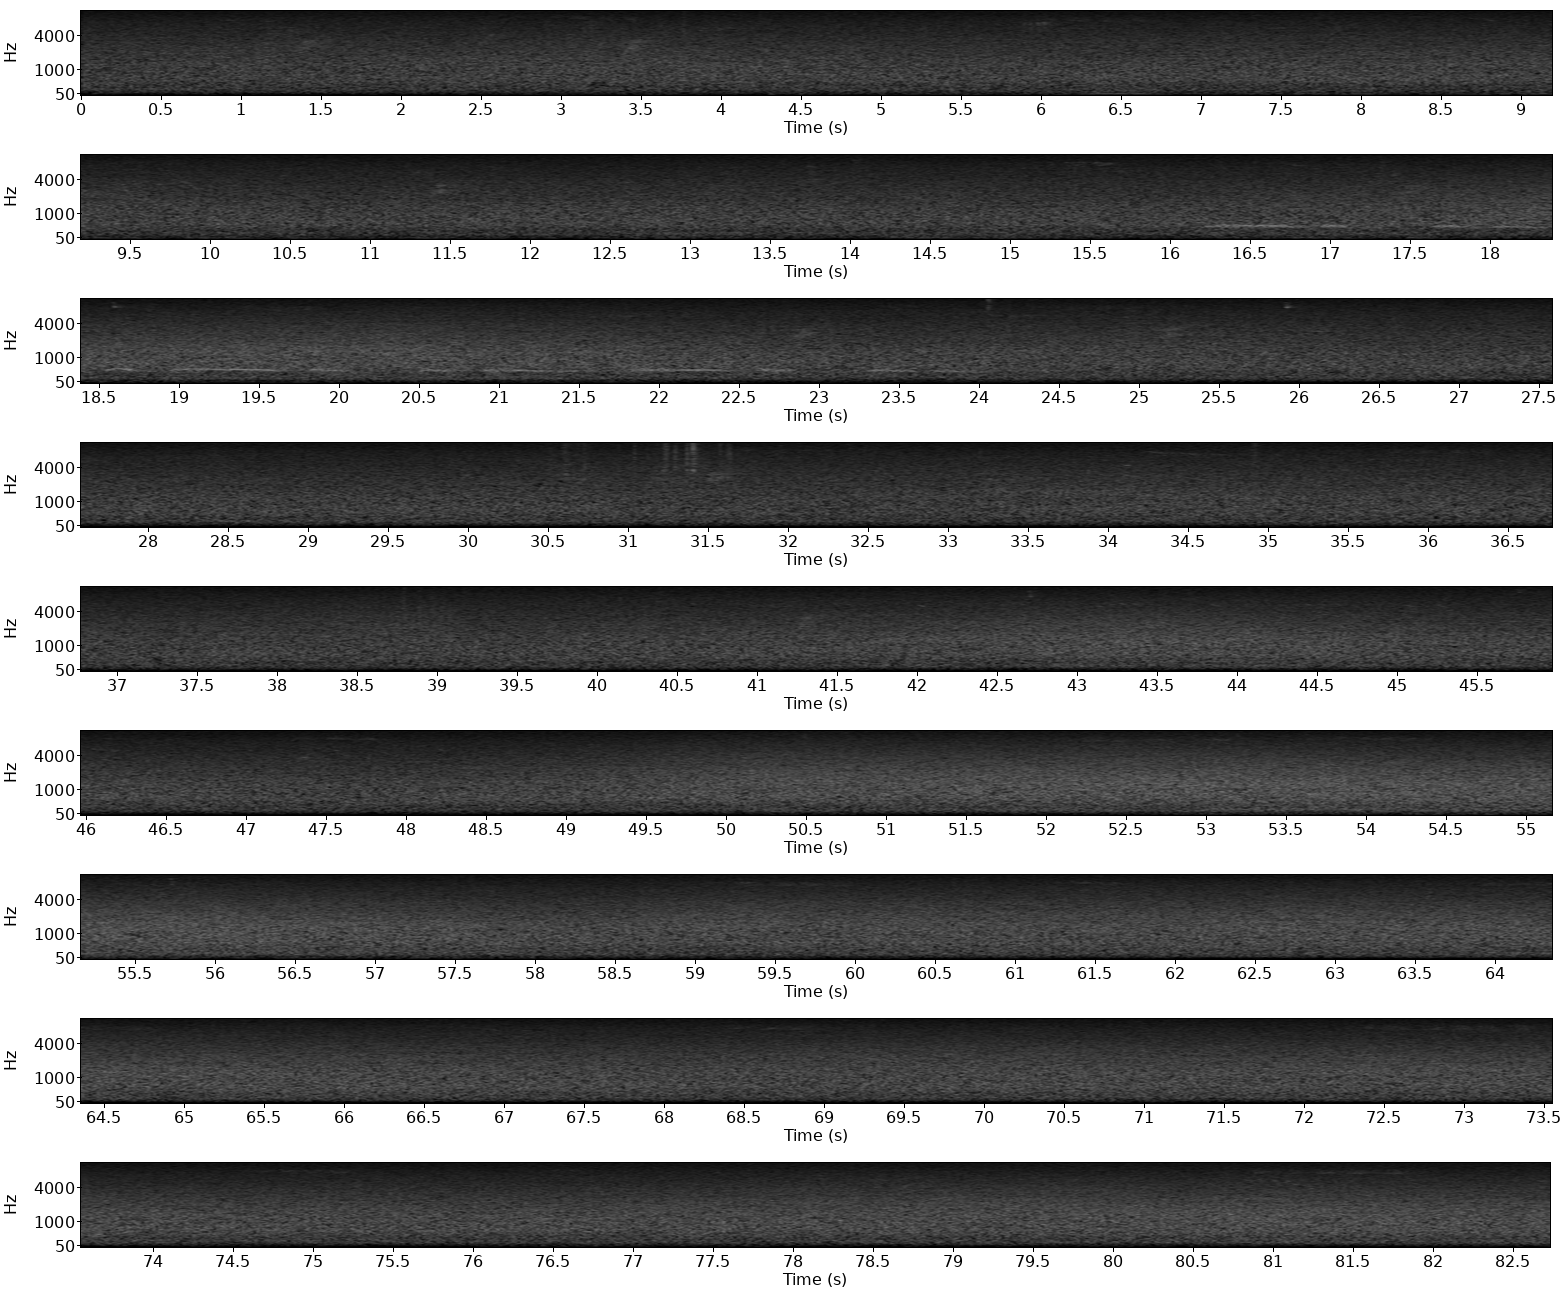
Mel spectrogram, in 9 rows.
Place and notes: {
  "title": "Gowbarrow Hill - Forest recording",
  "date": "2020-09-09 06:50:00",
  "description": "Sony PCM-A10 and LOM Mikro USI's left in the forest while making breakfast and unsetting camp.",
  "latitude": "54.59",
  "longitude": "-2.91",
  "altitude": "371",
  "timezone": "Europe/London"
}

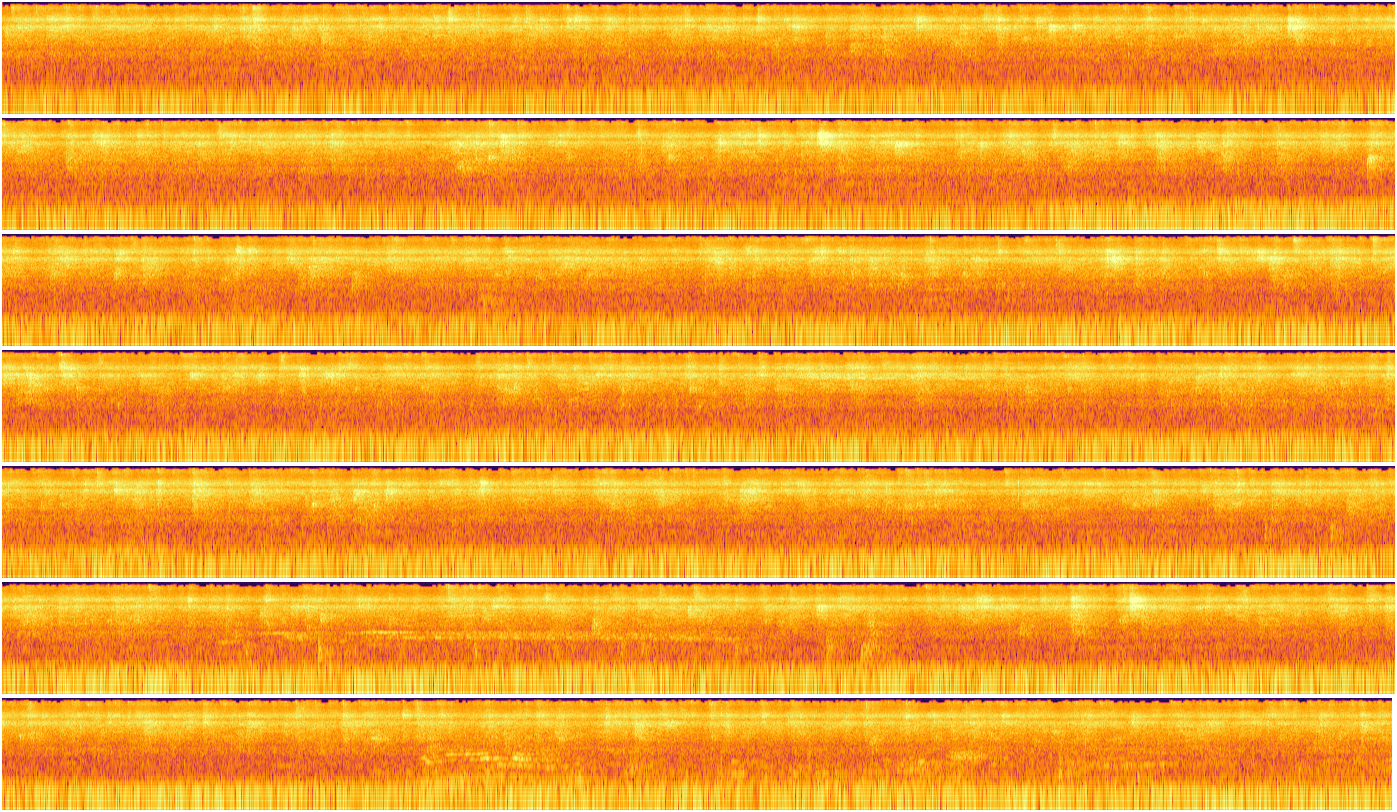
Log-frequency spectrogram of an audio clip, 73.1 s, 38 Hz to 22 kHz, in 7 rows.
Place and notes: {
  "title": "Venice, Province of Venice, Italy - piogga regen rain",
  "date": "2012-04-04 16:03:00",
  "description": "recorded in an angle of aisle on the San Michele cemetery; aufgenommen im Seitengang der Kirche des Friedhofs von Venedig San Michele; registrato sull isola di san michele, in un angolo del chiostro",
  "latitude": "45.45",
  "longitude": "12.35",
  "altitude": "1",
  "timezone": "Europe/Rome"
}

